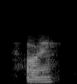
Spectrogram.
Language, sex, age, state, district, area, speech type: Santali, male, 18-30, Jharkhand, East Singhbhum, rural, conversation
